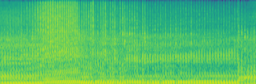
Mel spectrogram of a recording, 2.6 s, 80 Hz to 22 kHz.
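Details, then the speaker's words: Mini ATV just push-started after swapping the stock 107cc automatic for a 140cc close-ratio 4-speed race engine, being broken in: small single revs up quickly and cleanly with no knock or misfire; normal running. "turns up pretty fast [Music] sounds like it's gonna be fast"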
